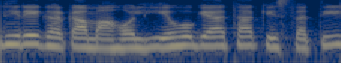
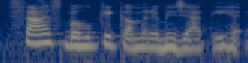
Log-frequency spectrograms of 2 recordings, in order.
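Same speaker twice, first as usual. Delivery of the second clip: plain reading voice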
